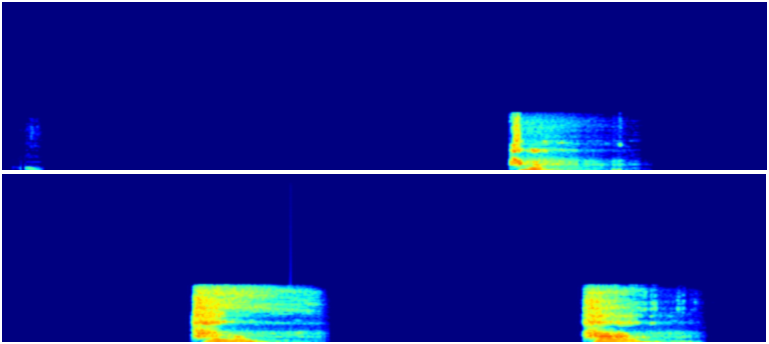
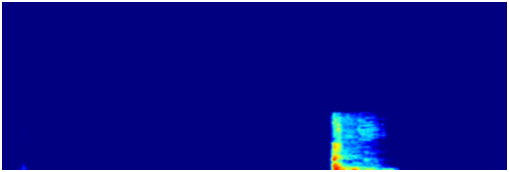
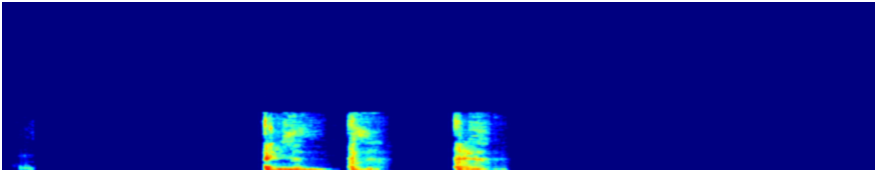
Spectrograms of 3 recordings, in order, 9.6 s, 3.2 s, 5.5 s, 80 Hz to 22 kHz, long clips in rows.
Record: {"exhalation_length": "9.6 s", "exhalation_amplitude": 10375, "exhalation_signal_mean_std_ratio": 0.27, "cough_length": "3.2 s", "cough_amplitude": 20507, "cough_signal_mean_std_ratio": 0.13, "three_cough_length": "5.5 s", "three_cough_amplitude": 25350, "three_cough_signal_mean_std_ratio": 0.23, "survey_phase": "beta (2021-08-13 to 2022-03-07)", "age": "18-44", "gender": "Male", "wearing_mask": "No", "symptom_none": true, "smoker_status": "Ex-smoker", "respiratory_condition_asthma": false, "respiratory_condition_other": false, "recruitment_source": "REACT", "submission_delay": "3 days", "covid_test_result": "Negative", "covid_test_method": "RT-qPCR", "influenza_a_test_result": "Negative", "influenza_b_test_result": "Negative"}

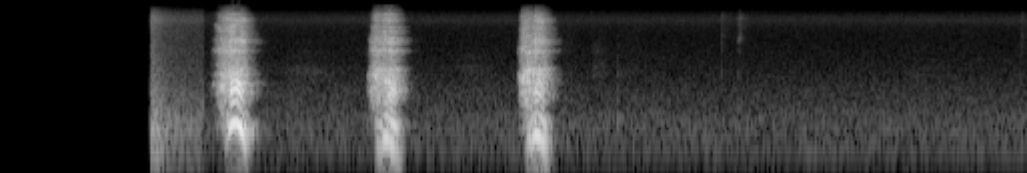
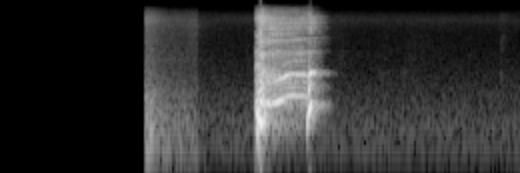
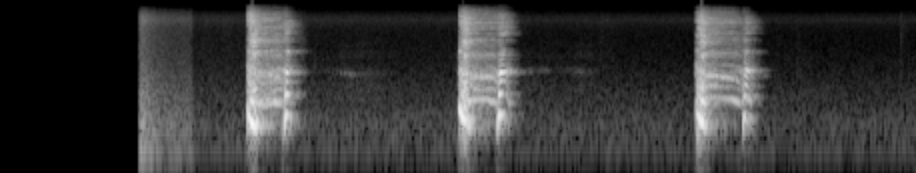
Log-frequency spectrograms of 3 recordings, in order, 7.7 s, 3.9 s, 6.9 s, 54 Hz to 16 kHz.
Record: {"exhalation_length": "7.7 s", "exhalation_amplitude": 23707, "exhalation_signal_mean_std_ratio": 0.21, "cough_length": "3.9 s", "cough_amplitude": 26027, "cough_signal_mean_std_ratio": 0.26, "three_cough_length": "6.9 s", "three_cough_amplitude": 25513, "three_cough_signal_mean_std_ratio": 0.26, "survey_phase": "beta (2021-08-13 to 2022-03-07)", "age": "45-64", "gender": "Female", "wearing_mask": "No", "symptom_none": true, "smoker_status": "Never smoked", "respiratory_condition_asthma": false, "respiratory_condition_other": false, "recruitment_source": "REACT", "submission_delay": "5 days", "covid_test_result": "Negative", "covid_test_method": "RT-qPCR"}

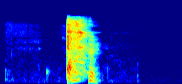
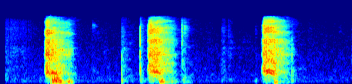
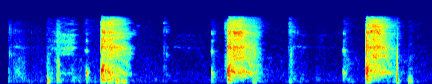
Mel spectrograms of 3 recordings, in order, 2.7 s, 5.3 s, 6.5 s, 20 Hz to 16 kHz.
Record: {"cough_length": "2.7 s", "cough_amplitude": 31106, "cough_signal_mean_std_ratio": 0.26, "exhalation_length": "5.3 s", "exhalation_amplitude": 30041, "exhalation_signal_mean_std_ratio": 0.33, "three_cough_length": "6.5 s", "three_cough_amplitude": 31097, "three_cough_signal_mean_std_ratio": 0.32, "survey_phase": "alpha (2021-03-01 to 2021-08-12)", "age": "45-64", "gender": "Male", "wearing_mask": "No", "symptom_cough_any": true, "symptom_shortness_of_breath": true, "symptom_fatigue": true, "symptom_change_to_sense_of_smell_or_taste": true, "symptom_loss_of_taste": true, "smoker_status": "Never smoked", "respiratory_condition_asthma": false, "respiratory_condition_other": false, "recruitment_source": "Test and Trace", "submission_delay": "2 days", "covid_test_result": "Positive", "covid_test_method": "RT-qPCR", "covid_ct_value": 16.8, "covid_ct_gene": "ORF1ab gene", "covid_ct_mean": 17.0, "covid_viral_load": "2600000 copies/ml", "covid_viral_load_category": "High viral load (>1M copies/ml)"}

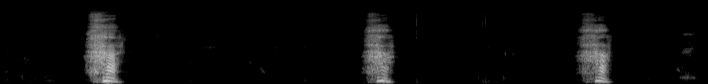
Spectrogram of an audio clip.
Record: {"exhalation_length": "7.1 s", "exhalation_amplitude": 32671, "exhalation_signal_mean_std_ratio": 0.23, "survey_phase": "beta (2021-08-13 to 2022-03-07)", "age": "18-44", "gender": "Male", "wearing_mask": "No", "symptom_none": true, "smoker_status": "Never smoked", "respiratory_condition_asthma": false, "respiratory_condition_other": false, "recruitment_source": "REACT", "submission_delay": "1 day", "covid_test_result": "Negative", "covid_test_method": "RT-qPCR", "influenza_a_test_result": "Negative", "influenza_b_test_result": "Negative"}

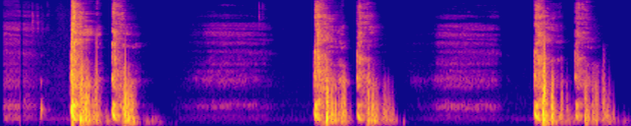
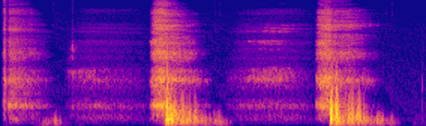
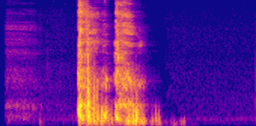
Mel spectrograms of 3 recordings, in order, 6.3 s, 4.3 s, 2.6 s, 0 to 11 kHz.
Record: {"three_cough_length": "6.3 s", "three_cough_amplitude": 32768, "three_cough_signal_mean_std_ratio": 0.29, "exhalation_length": "4.3 s", "exhalation_amplitude": 32768, "exhalation_signal_mean_std_ratio": 0.3, "cough_length": "2.6 s", "cough_amplitude": 32768, "cough_signal_mean_std_ratio": 0.34, "survey_phase": "beta (2021-08-13 to 2022-03-07)", "age": "18-44", "gender": "Male", "wearing_mask": "No", "symptom_abdominal_pain": true, "symptom_diarrhoea": true, "smoker_status": "Never smoked", "respiratory_condition_asthma": false, "respiratory_condition_other": false, "recruitment_source": "REACT", "submission_delay": "1 day", "covid_test_result": "Negative", "covid_test_method": "RT-qPCR"}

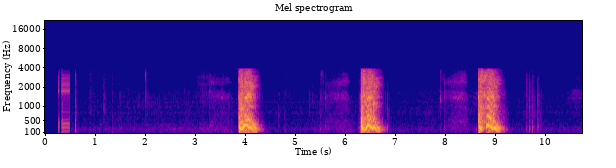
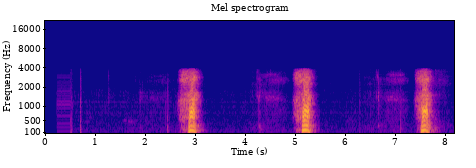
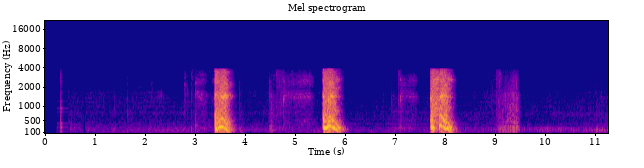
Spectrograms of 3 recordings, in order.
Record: {"cough_length": "10.8 s", "cough_amplitude": 30099, "cough_signal_mean_std_ratio": 0.28, "exhalation_length": "8.2 s", "exhalation_amplitude": 29560, "exhalation_signal_mean_std_ratio": 0.22, "three_cough_length": "11.3 s", "three_cough_amplitude": 30109, "three_cough_signal_mean_std_ratio": 0.26, "survey_phase": "beta (2021-08-13 to 2022-03-07)", "age": "65+", "gender": "Male", "wearing_mask": "No", "symptom_shortness_of_breath": true, "symptom_fatigue": true, "smoker_status": "Ex-smoker", "respiratory_condition_asthma": false, "respiratory_condition_other": false, "recruitment_source": "REACT", "submission_delay": "1 day", "covid_test_result": "Negative", "covid_test_method": "RT-qPCR"}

